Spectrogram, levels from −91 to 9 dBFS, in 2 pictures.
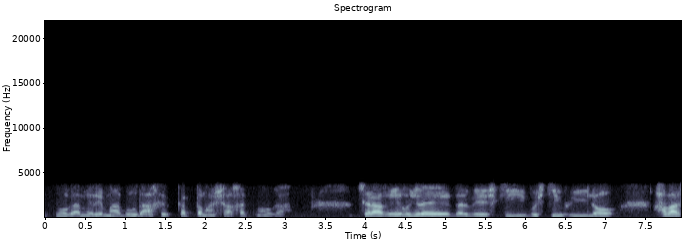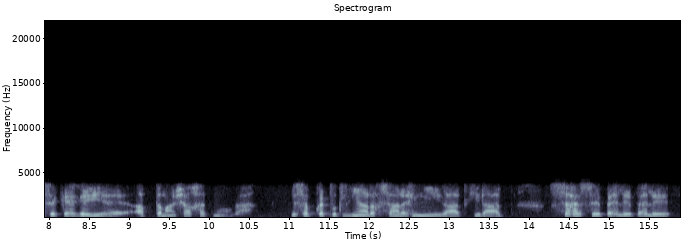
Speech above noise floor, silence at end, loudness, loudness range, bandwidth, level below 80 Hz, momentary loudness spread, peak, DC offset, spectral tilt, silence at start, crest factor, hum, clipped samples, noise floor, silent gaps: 23 dB; 0.15 s; -28 LUFS; 3 LU; 4 kHz; -86 dBFS; 18 LU; -4 dBFS; under 0.1%; -8 dB/octave; 0.15 s; 24 dB; none; under 0.1%; -51 dBFS; none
